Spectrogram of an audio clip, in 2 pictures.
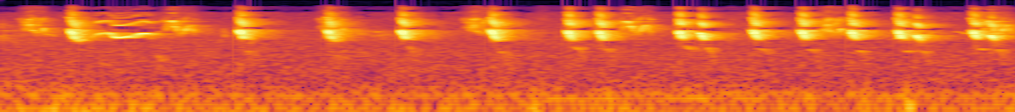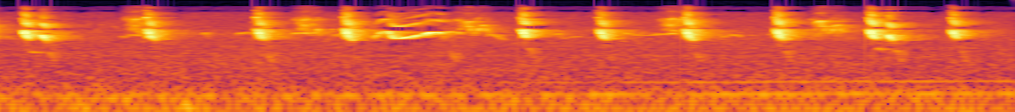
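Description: A squirrel gives sharp, high chipping calls, repeated steadily about three times a second.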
